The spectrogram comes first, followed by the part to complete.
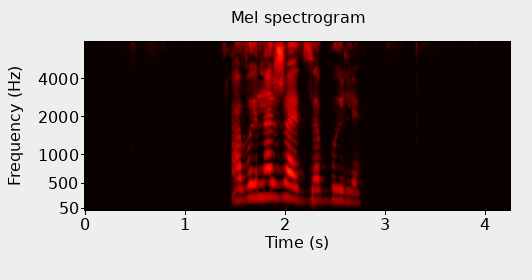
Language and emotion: Russian, neutral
